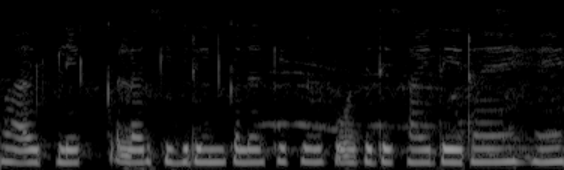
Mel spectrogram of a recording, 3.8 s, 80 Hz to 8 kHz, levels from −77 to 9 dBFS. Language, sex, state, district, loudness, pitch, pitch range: Hindi, female, Bihar, Araria, -38 LUFS, 225 Hz, 220-225 Hz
